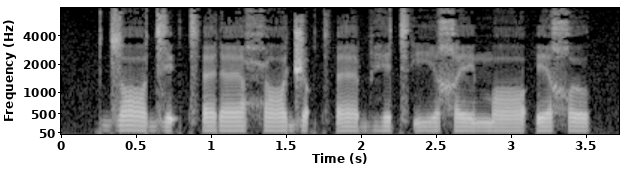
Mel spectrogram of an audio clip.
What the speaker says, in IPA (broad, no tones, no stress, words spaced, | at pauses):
d͡zɒːd͡zeʔt͡sʼæɾæː ħɒːd͡ʒɒʔt͡sʼæː bʱet͡sʼiːχeː mɒː ʔe χo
